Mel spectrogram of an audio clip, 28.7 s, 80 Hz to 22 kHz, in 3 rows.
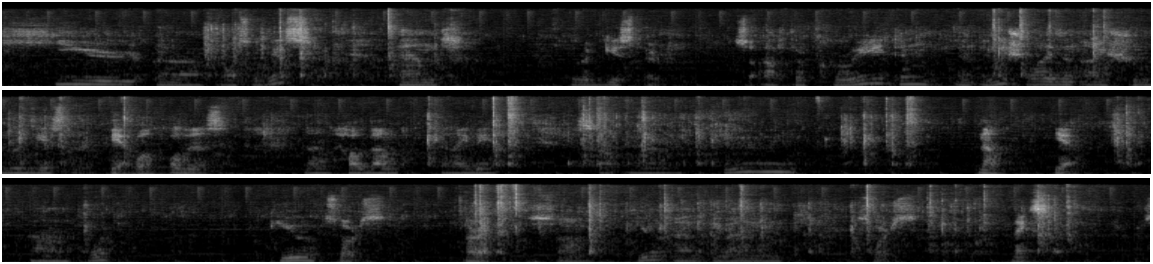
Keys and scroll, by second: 1.0-1.7 typing, 1.9 Escape, 2.1 F2, 2.4 ctrl+c, 2.5 ctrl+c, 3.6 ctrl+d, 5.5 ctrl+d, 7.0-10.0 typing, 13.0 Return, 13.6-15.4 typing, 16.7 Return, 16.9 space, 18.7-19.9 typing, 22.9-28.7 typing, 26.9 Escape, 27.0 F2.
